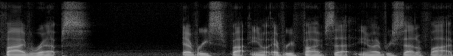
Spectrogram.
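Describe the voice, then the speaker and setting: A man's fairly low pitch in a normal speaking voice, moderate pace, in a very clean recording with a silent background. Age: 40s. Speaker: podcast host, coach. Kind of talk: casual chat.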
